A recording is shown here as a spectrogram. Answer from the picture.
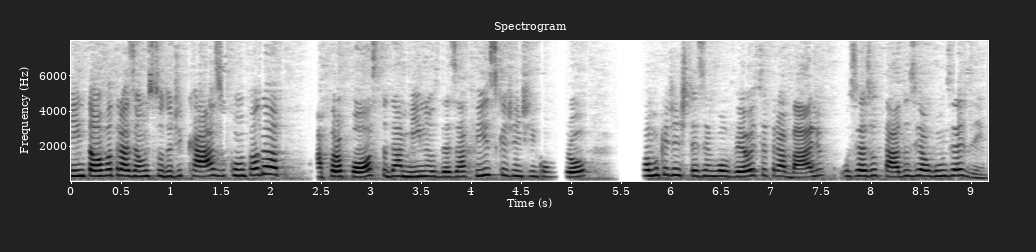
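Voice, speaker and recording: The woman's voice is high with ordinary pitch variation. She talks at a fairly quick pace. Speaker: mining engineer giving a talk. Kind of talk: conference presentation.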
